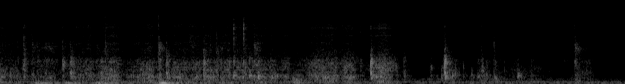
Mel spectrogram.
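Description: A home printer prints a picture indoors, with a steady mechanical whir, rhythmic feed clicks and a few sharp clunks near the end, soft and close.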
